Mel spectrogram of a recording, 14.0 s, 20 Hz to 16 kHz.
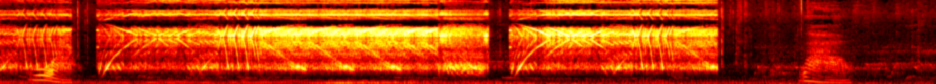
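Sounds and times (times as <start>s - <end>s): toy gun laser zaps: 0.0s - 10.8s.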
